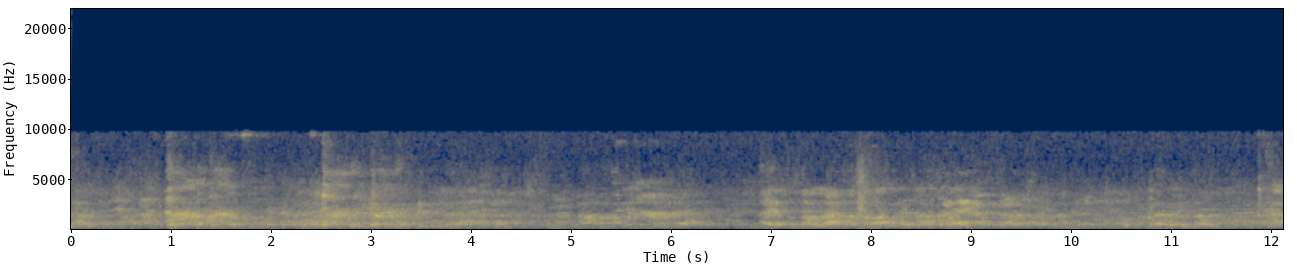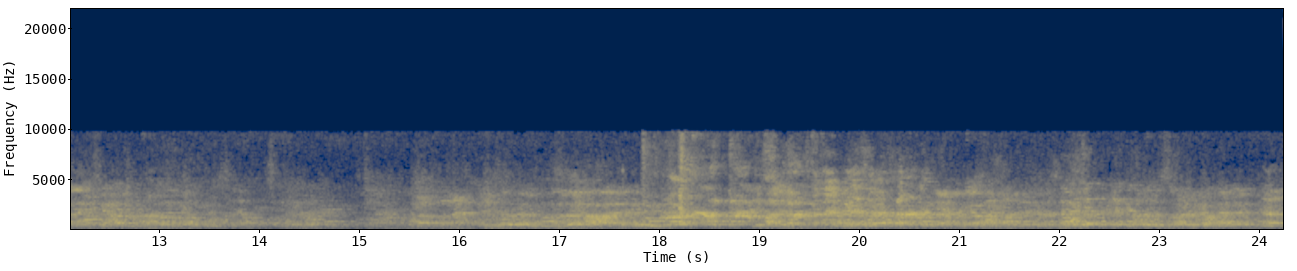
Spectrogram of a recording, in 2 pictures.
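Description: Many men chatter and talk nearby.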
